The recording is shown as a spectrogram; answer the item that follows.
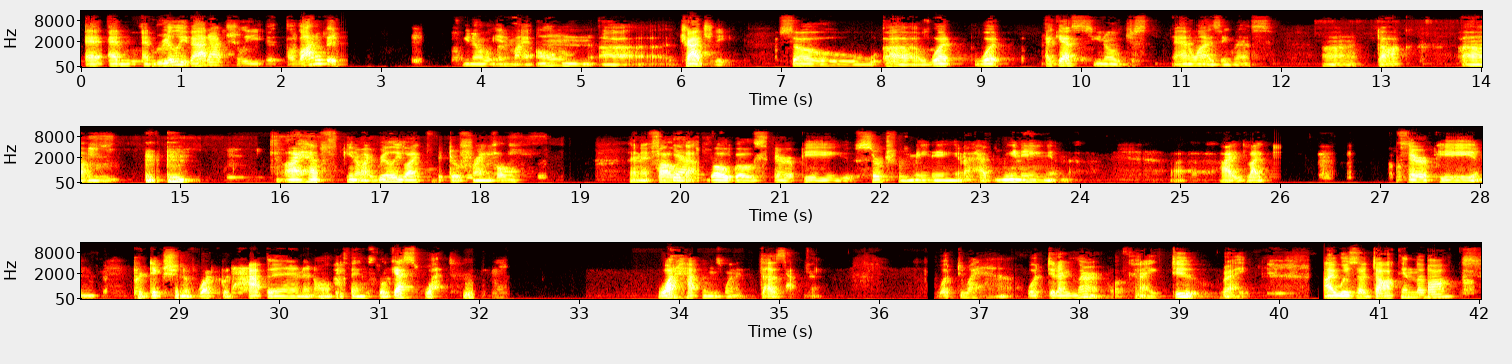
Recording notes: Apologies for the patchy audio. In Costa Rica where they are having biblical rainstorms.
